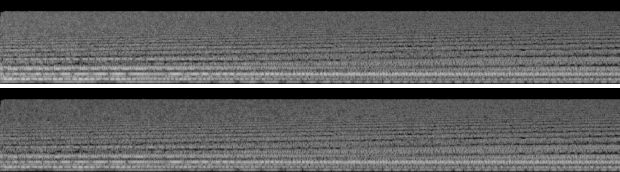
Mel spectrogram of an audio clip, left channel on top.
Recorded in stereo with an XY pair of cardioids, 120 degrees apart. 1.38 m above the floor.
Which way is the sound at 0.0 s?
30° left.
